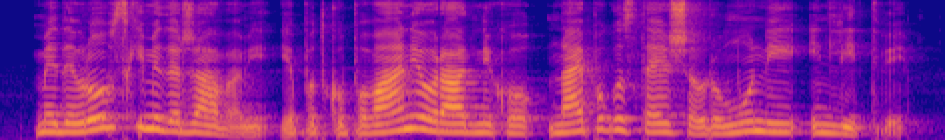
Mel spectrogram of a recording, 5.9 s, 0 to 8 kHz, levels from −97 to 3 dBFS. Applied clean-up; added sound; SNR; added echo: none; none; none; none.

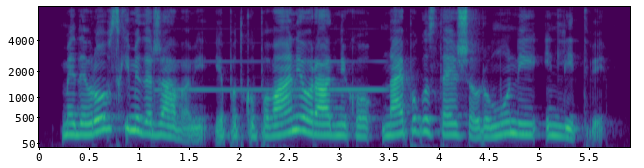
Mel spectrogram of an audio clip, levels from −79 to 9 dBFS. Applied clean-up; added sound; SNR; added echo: none; Wind instrument, woodwind instrument; 17 dB; none.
